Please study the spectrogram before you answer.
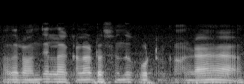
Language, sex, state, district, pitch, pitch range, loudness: Tamil, male, Tamil Nadu, Namakkal, 105 Hz, 105-110 Hz, -19 LUFS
